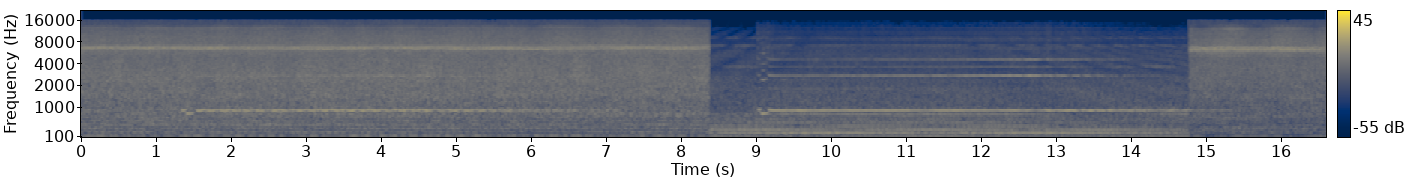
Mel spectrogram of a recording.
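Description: Twin propeller engines drone steadily as an aircraft flies.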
